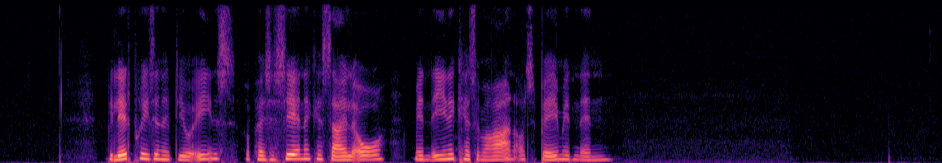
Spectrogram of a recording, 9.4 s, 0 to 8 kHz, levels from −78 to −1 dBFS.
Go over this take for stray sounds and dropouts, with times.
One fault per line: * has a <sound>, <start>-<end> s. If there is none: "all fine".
all fine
